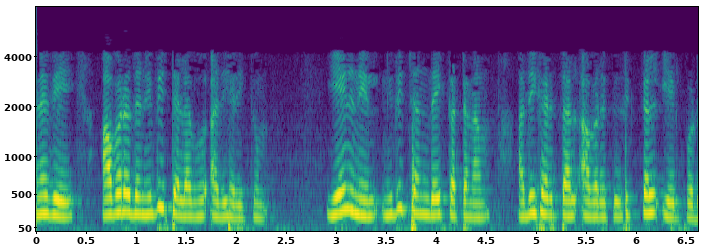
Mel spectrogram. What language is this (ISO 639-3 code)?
tam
